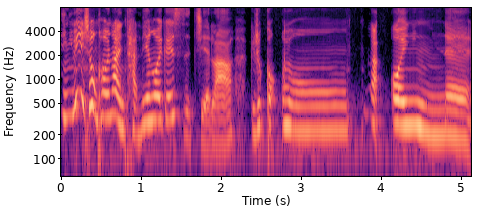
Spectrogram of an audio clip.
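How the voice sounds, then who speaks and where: With a high pitch and very wide swings, a woman speaks in an animated tone. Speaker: guest. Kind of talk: casual chat.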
